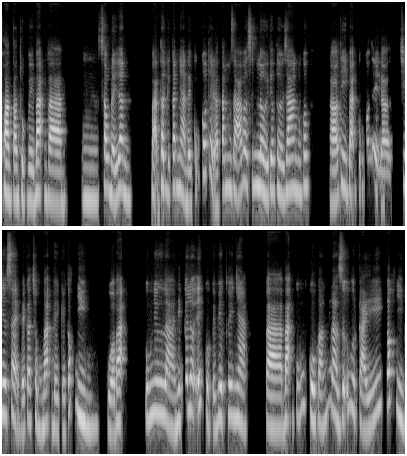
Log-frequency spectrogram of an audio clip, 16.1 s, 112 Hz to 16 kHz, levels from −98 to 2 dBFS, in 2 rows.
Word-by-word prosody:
hoàn 225 -1 +8
toàn 205 -1 +3
thuộc 210 -3 -3
về 200 -1 -1
bạn 230 +1 +4
và, 190 -3 +4 0.4
ừm, 200 -1 -4
sau 260 +3 +2
đấy 205 -3 +2
là 255 0 +4 0.5
bản - - +1
thân 275 -2 +3
cái 225 - -6
căn 260 +2 0
nhà 235 -5 -1
đấy 185 -1 0
cũng - - -13
có 345 -1 +1
thể - - +1
là - - 0
tăng 250 +7 -2
giá 250 - +2
và 295 - 0
sinh 275 0 -4
lời 250 -5 +3
theo 245 +1 +1
thời 235 -4 -2
gian, 245 +2 +2
đúng 235 -1 -5
không? 270 0 -1 0.4
Đó, 190 0 +4
thì 270 -2 -1
bạn 230 -1 0
cũng 230 +1 -10
có 245 - -5
thể - - -2
là 185 0 +1 0.2
chia 275 0 +2
sẻ 265 -6 -1
với 180 0 -1
cả 235 - 0
chồng 225 -5 -4
bạn 220 0 0
về 195 -1 -3
cái 190 - -8
góc 295 +3 -3
nhìn 215 -7 +1 0.2
của 185 -2 +3
bạn, 230 0 +2 0.3
cũng 245 +2 0
như 280 0 +2
là 225 -7 0
những 235 +4 -2
cái 295 - 0
lợi 295 -2 +1
ích 290 - +2
của 245 - -2
cái 200 - -6
việc 245 +2 +2
thuê 260 0 +1
nhà. 230 -5 -1 0.4
Và 200 -2 +6
bạn 235 +2 +2
cũng 275 +5 -6
cố 245 -3 +5
gắng 230 +8 -4
là 280 -5 +1
giữ 210 - 0
1 295 -4 -3
cái 220 - -1
góc 340 +1 +4
nhìn 240 -7 -1
235 Hz, 270 wpm, -23 LUFS, 205-265 Hz, 0.5 s, hoàn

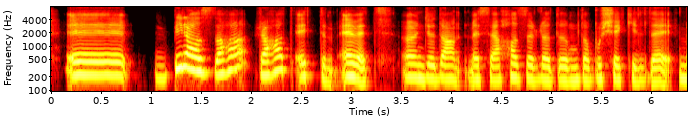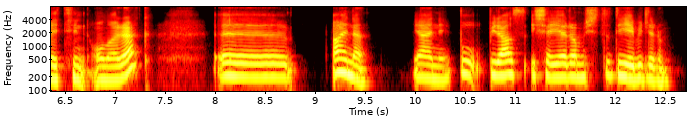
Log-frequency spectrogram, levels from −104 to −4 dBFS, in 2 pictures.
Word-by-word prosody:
eee, 220 -1 +4 0.3
ı 185 +1 -9
biraz 290 -6 +7
daha 270 +8 +1
rahat 275 +7 +2
ettim. 200 -6 -5
Evet, 185 -7 +2
önceden 190 -2 -1
mesela 175 0 -2
hazırladığımda 175 -2 -2
bu 180 - -3
şekilde 170 -2 -3
metin 180 0 -2
olarak. 175 - 0 0.7
Eee, 200 -1 +1 0.4
aynen, 210 - +2 0.4
yani, 185 -2 -3
bu 230 -3 -3
biraz 225 +1 +3
işe 215 0 -2
yaramıştı, 200 +2 -1
diyebilirim. 185 -6 0
195 Hz, 105 wpm, -23 LUFS, 175-220 Hz, 0.7 s, biraz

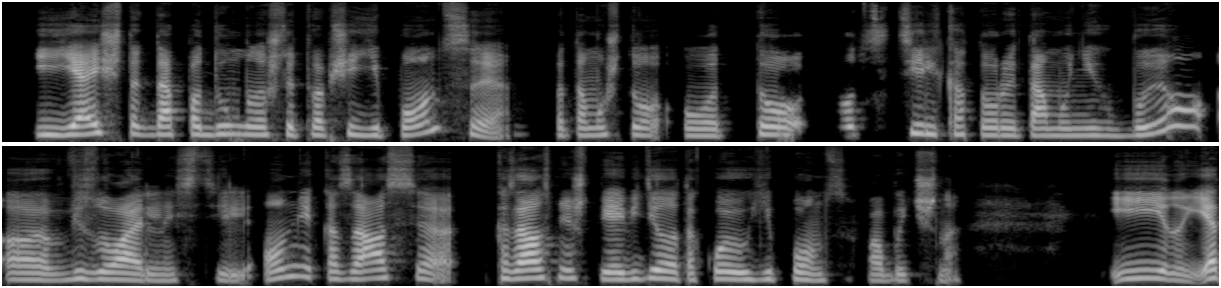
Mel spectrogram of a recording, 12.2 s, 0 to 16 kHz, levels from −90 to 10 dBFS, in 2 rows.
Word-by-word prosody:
и 200 - +1
я 210 +2 +8
ещё 240 +1 +4
тогда 210 -2 +3
подумала, 210 0 0
что 200 - -1
это 195 - -5
вообще 190 +2 0
японцы. 195 - -2 0.2
Потому 185 +1 -4
что, 195 -3 -3
вот 175 -1 -3
то 205 -3 +2 0.2
тот 205 0 -5
стиль, 230 -4 -2
который 195 -3 -2
там 180 0 0
у - - -2
них 185 0 -4
был, 250 - 0
а, 175 -2 +1
визуальный 175 -3 +2
стиль, 160 -1 -8
он 210 +7 0
мне 255 -2 -2
казался 200 +1 +1 0.2
казалось 215 +2 +6
мне, 215 -1 -2
что 190 - -3
я 180 - +5
видела 195 +1 +1
такое 185 +2 0
у - - +2
японцев 180 -3 -4
обычно. 155 0 -4 0.7
И, 205 +2 +2
ну, 165 - -2
я 215 +9 +7
195 Hz, 185 wpm, -24 LUFS, 180-210 Hz, 0.7 s, я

